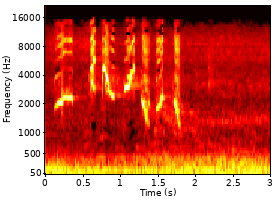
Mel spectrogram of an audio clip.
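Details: Wild greater green leafbird from the forest giving a quick run of sharp whistled and chirped notes, several sliding up or down, packed into the first two seconds over a constant loud low rumble.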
